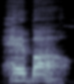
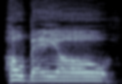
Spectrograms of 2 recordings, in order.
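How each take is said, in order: First: The name begins with a 'heh' sound. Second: The name begins with a 'ho' sound. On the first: The speaker calls it right. "It's actually pronounced" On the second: The speaker calls it wrong. "a lot of people pronounce that the name of that company"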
